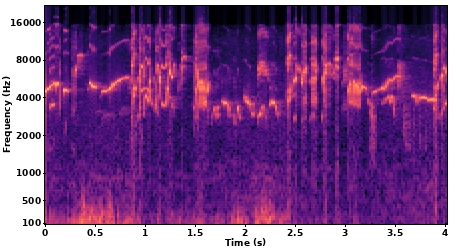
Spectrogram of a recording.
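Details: Oriental magpie-robin in aggressive fighting song, with high wavering whistles and clipped chirps over low fluttering thumps like wing movement.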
